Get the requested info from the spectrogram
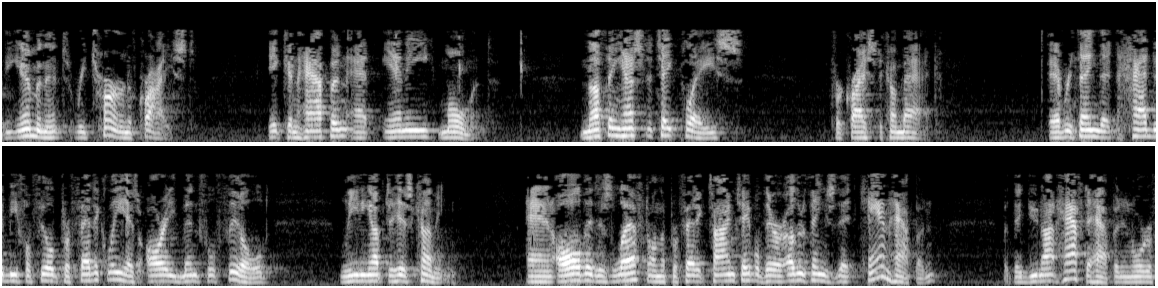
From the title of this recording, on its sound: Ketha Heights Baptist Church ~ Live Broadcast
